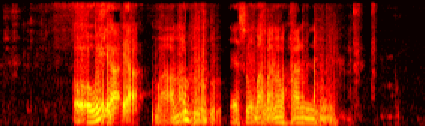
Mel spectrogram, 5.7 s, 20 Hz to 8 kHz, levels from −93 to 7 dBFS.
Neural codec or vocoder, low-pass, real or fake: codec, 16 kHz in and 24 kHz out, 2.2 kbps, FireRedTTS-2 codec; 7.2 kHz; fake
